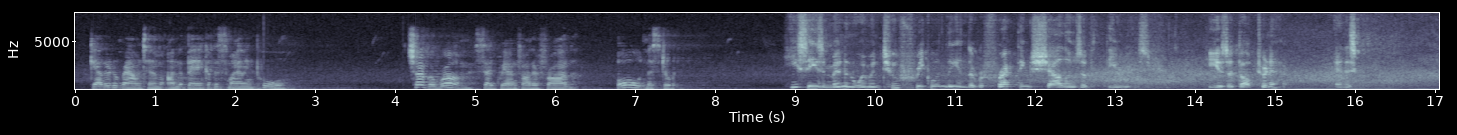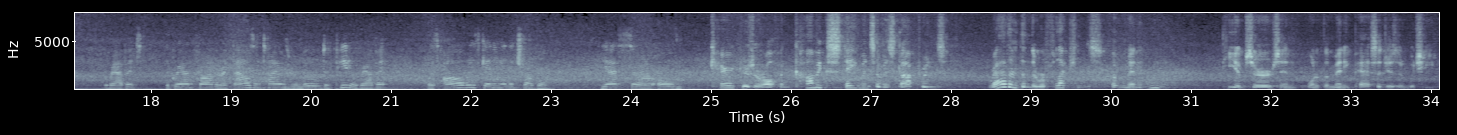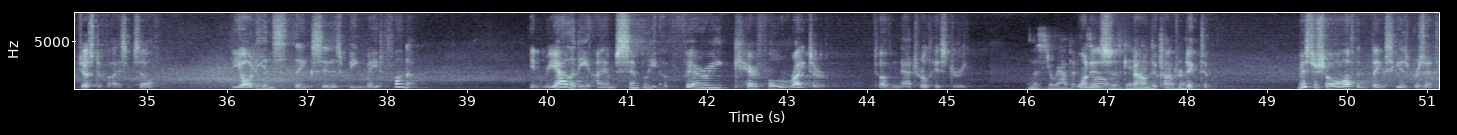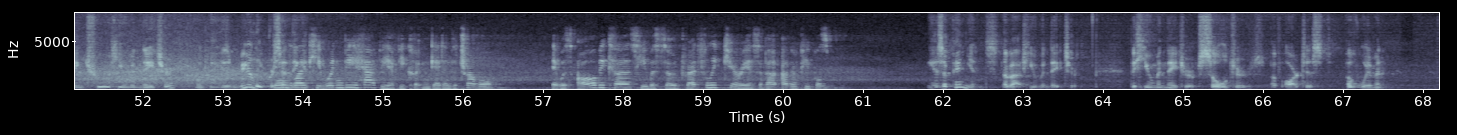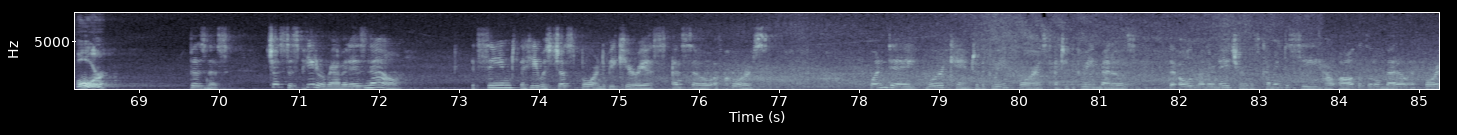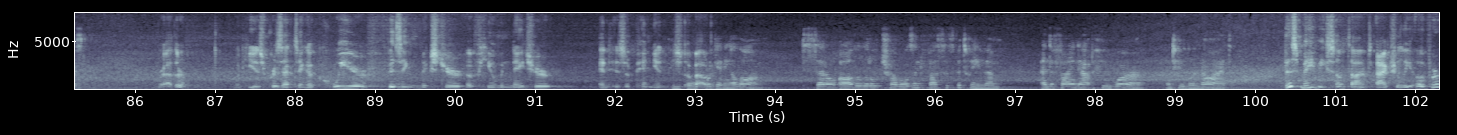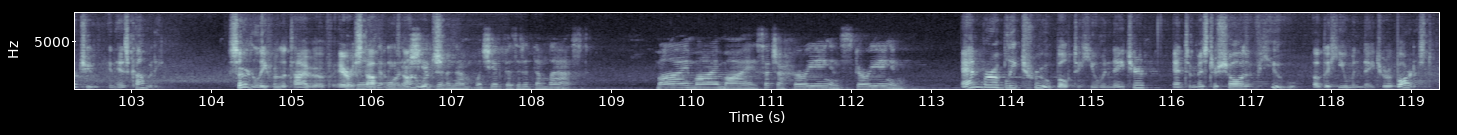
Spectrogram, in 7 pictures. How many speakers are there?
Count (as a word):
two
